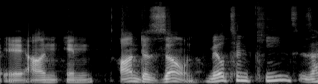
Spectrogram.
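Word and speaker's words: Milton Keynes: Marshall Arena uh on in on the Zone Milton keing is that how you say it Milton Kings yeah that's correct um on the Zone Joshua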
